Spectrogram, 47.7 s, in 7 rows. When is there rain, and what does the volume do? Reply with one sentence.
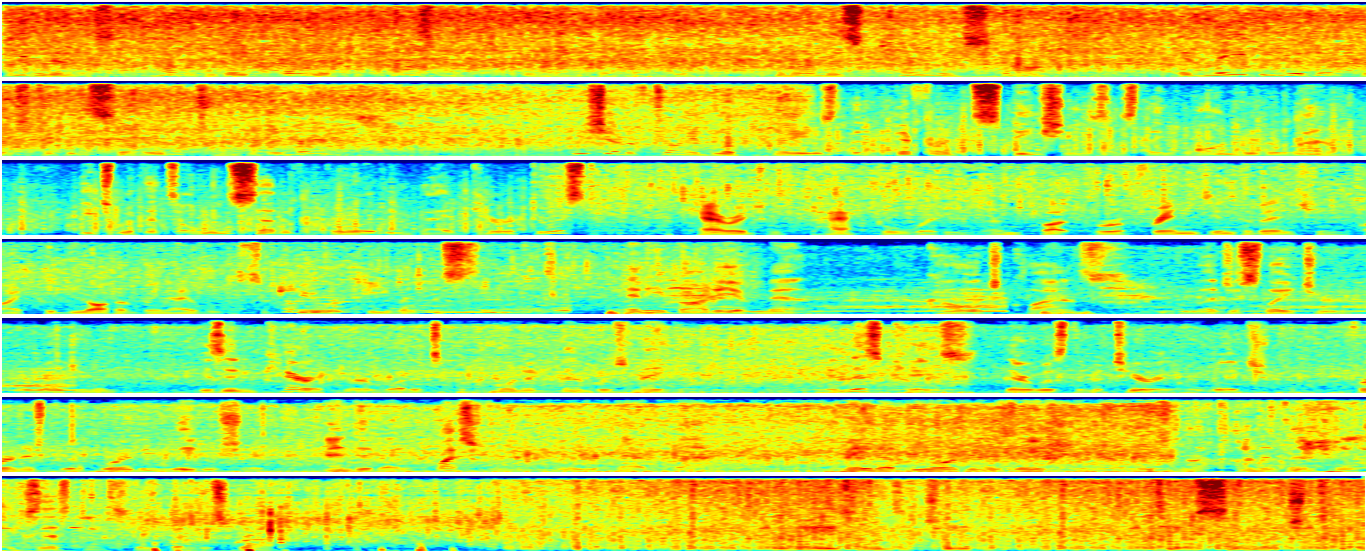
The rain can be heard from 0.0 to 47.6 s, getting quieter then louder.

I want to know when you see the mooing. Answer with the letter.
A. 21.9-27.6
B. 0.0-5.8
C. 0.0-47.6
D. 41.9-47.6
A.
